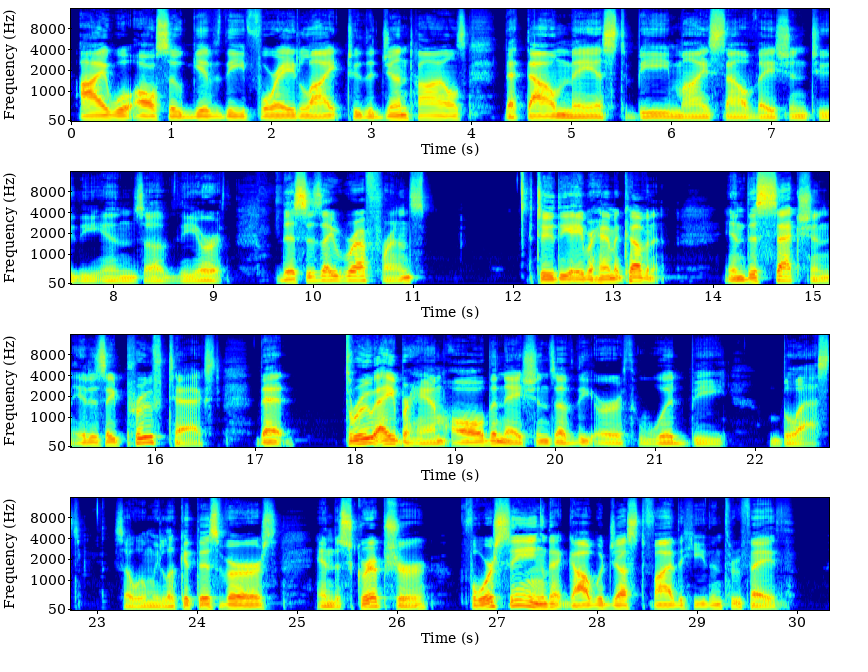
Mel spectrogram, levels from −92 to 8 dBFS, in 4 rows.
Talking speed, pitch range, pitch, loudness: 140 wpm, 70-95 Hz, 80 Hz, -20 LUFS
